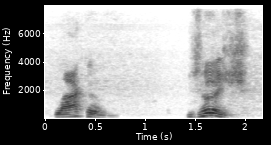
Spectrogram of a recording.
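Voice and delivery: usual speaking voice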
